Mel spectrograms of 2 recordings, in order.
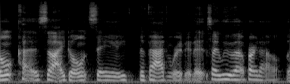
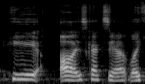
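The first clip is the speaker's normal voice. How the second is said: ordinary talk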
